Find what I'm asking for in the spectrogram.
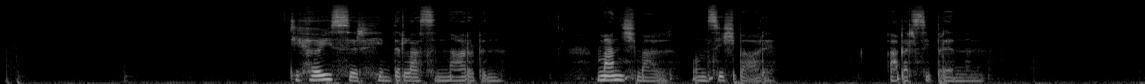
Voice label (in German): Deutsch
